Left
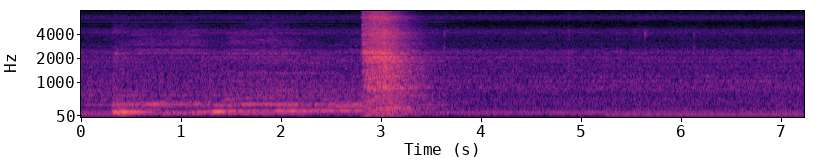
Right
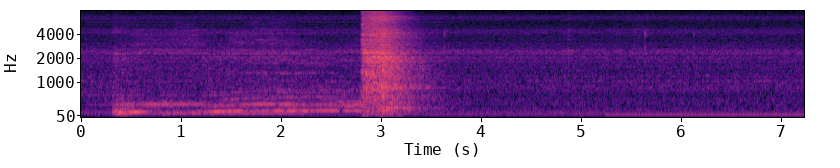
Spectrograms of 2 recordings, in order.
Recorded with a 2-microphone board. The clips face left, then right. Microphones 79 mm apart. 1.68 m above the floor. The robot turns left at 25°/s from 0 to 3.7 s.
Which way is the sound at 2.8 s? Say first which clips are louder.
Right 1 dB; 80° right.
